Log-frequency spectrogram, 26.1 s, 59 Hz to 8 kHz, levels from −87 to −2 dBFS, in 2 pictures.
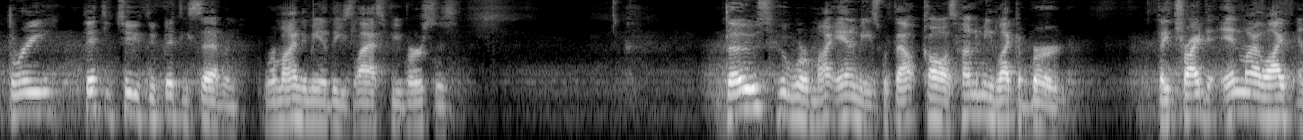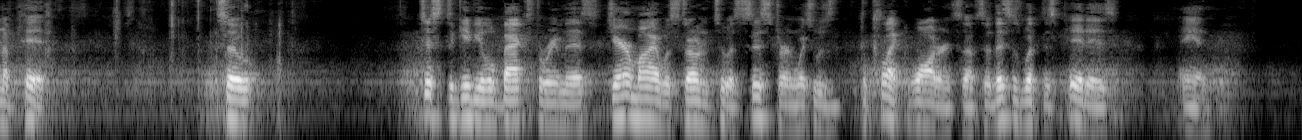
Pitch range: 125-160 Hz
